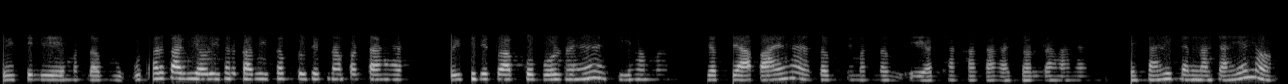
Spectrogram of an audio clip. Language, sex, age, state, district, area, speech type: Hindi, female, 30-45, Bihar, Samastipur, rural, conversation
